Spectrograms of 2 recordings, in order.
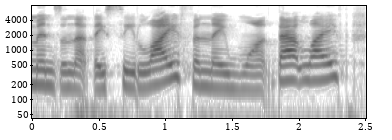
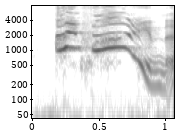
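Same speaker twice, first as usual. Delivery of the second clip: very high squeaky pretend-fine voice, "I'm" drawn out. Recounting a Friends episode where Ross is surprised, Ross's very high voice. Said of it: "in a very high voice".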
